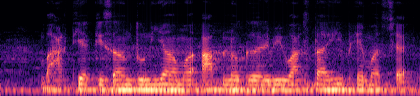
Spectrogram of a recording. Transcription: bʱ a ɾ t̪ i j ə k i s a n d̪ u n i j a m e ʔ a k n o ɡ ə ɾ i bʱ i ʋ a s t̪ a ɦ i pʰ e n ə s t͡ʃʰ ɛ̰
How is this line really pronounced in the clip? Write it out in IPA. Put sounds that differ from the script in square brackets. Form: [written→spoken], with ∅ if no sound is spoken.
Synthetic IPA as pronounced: bʱ a ɾ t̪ i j ə k i s a n d̪ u n i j a m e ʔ a [k→p] n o ɡ ə ɾ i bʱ i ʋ a s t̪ a ɦ i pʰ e [n→m] ə s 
